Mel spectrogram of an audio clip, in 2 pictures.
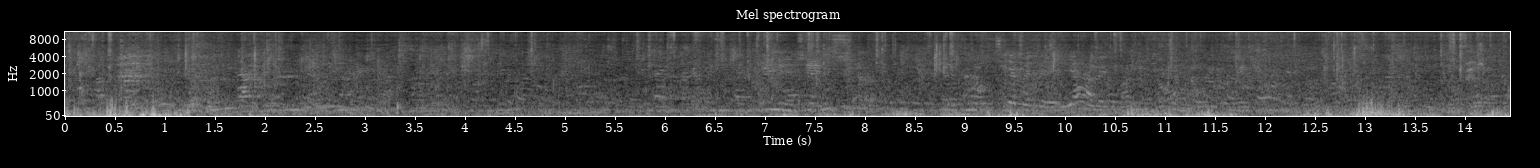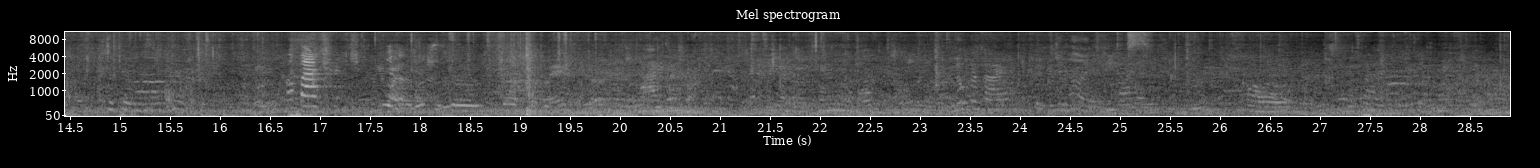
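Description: Distant voices of passers-by murmur in an outdoor street.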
